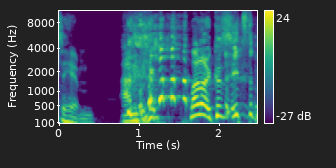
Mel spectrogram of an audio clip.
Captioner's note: laughs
